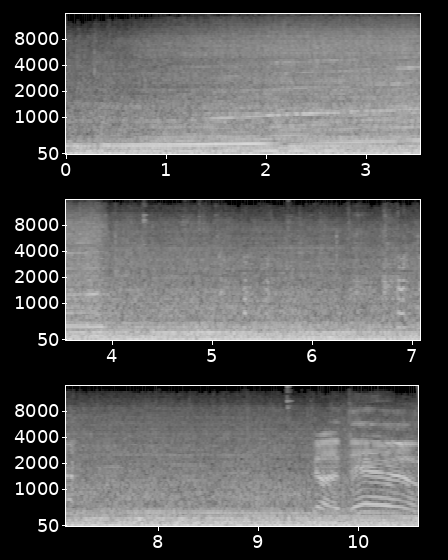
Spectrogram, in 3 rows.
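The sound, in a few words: Terminator Mustang Cobra 700+ hp car accelerating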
